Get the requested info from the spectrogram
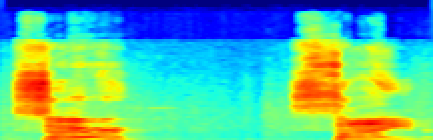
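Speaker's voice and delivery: mock clerk, loud and high; barking clerk. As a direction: snap the order like an impatient clerk. Clerk ordering to sign.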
